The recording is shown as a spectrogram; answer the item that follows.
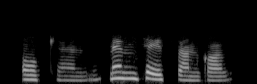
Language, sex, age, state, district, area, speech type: Telugu, female, 18-30, Telangana, Suryapet, urban, conversation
